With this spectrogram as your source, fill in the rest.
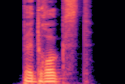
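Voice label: "bedruckst", German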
